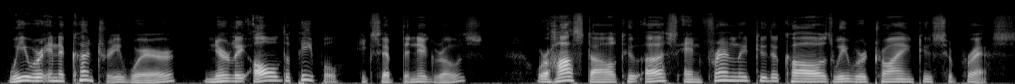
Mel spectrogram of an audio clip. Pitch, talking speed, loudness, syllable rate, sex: 135 Hz, 160 wpm, -21 LUFS, 4.6 syllables/s, male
